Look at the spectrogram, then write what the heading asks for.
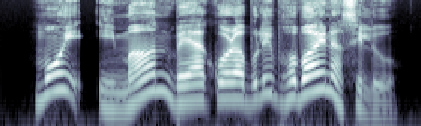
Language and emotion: Assamese, surprised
